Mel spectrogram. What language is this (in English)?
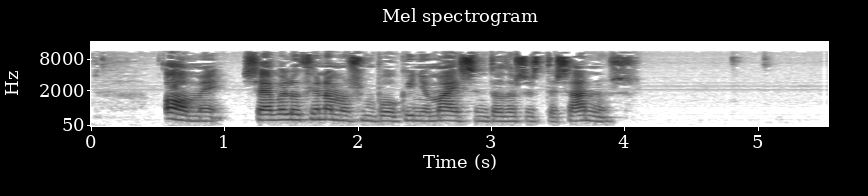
Galician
